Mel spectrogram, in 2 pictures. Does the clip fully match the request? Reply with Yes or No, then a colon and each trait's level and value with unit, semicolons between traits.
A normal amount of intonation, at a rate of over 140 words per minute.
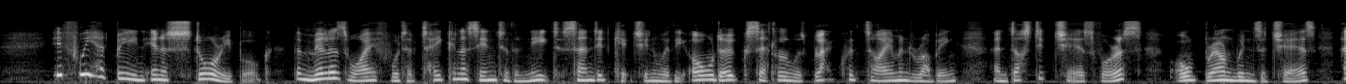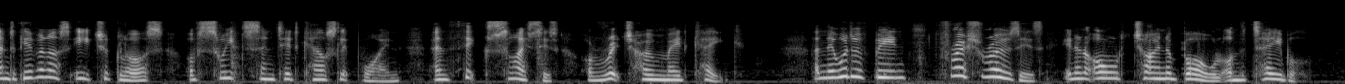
No: wide, 7.2 semitones; average, 165 wpm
